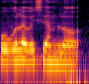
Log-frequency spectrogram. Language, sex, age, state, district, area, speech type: Telugu, male, 18-30, Telangana, Mancherial, rural, spontaneous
